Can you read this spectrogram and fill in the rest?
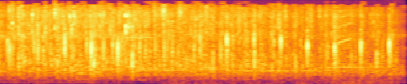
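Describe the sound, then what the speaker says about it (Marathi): An audience at a Dhamma morning event claps in a brisk, scattered round of applause, moderately distant and fairly faint, with a murmur of voices underneath. "एक मोठा टाळ्यांचा गडगडाट होऊन जाऊ देत"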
